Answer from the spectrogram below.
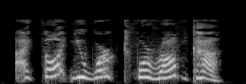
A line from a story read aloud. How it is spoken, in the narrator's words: I said angrily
